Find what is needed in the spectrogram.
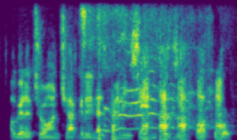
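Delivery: fast, amused quote of someone keen on a new word; mock eager self. Eager learner showing off a new word, fast and amused. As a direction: rattle it off with a laugh. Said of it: "you go".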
